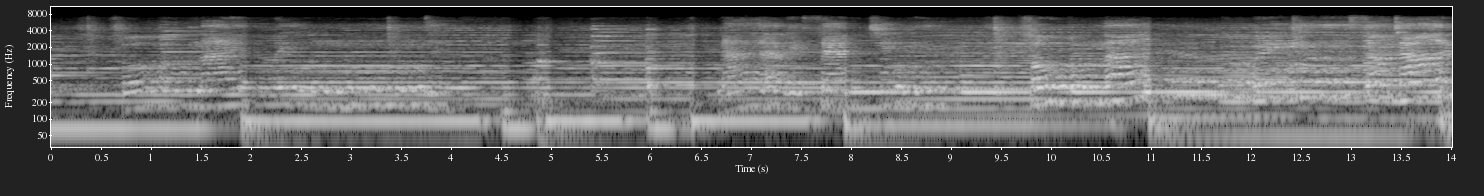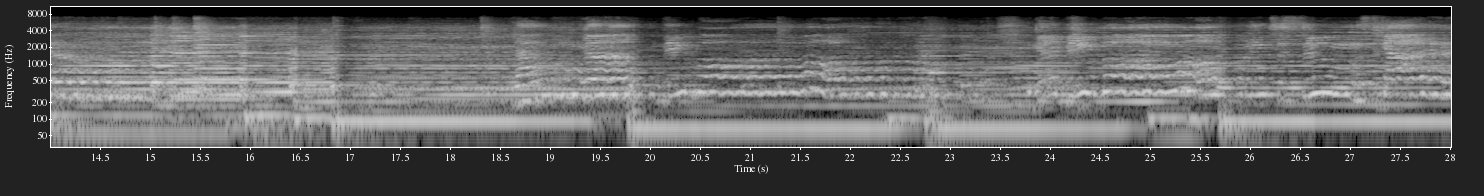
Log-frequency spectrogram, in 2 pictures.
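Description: Recorded song playing: a singing voice with wavering melody over long, held low bass notes and instrumental accompaniment.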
